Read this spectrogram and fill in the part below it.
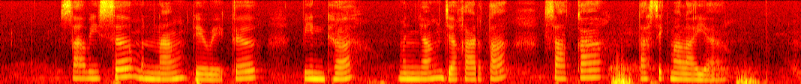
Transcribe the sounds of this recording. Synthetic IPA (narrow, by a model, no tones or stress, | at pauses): sawisəmənaŋɖ̥e̤wekə | pindahməɲaŋd͡ʒa̤kart̪a | sakat̪asɪk̚malaja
